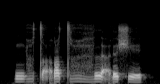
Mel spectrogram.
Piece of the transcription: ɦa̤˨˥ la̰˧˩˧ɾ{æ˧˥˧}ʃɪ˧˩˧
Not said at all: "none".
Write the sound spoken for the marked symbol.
ə˧˥˧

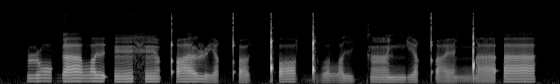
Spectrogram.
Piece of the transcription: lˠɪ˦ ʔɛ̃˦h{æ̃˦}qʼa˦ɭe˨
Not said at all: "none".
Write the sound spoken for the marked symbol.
ɛ̃˦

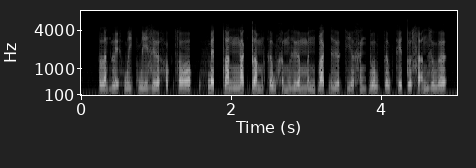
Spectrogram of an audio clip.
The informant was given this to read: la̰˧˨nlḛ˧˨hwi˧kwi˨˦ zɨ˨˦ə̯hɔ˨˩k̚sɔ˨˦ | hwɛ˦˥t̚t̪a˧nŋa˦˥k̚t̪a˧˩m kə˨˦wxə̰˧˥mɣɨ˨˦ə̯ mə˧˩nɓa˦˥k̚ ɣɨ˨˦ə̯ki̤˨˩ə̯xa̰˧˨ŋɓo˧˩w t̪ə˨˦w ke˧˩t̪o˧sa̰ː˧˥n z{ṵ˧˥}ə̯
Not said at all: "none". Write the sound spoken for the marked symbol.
ṵ˧˥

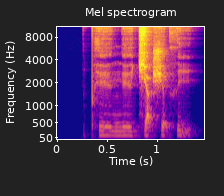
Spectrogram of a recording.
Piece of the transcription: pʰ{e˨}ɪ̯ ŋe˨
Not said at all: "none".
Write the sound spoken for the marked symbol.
e˨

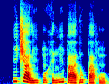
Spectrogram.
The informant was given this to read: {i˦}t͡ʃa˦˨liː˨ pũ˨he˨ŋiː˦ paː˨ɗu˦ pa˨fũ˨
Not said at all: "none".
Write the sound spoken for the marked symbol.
i˦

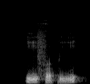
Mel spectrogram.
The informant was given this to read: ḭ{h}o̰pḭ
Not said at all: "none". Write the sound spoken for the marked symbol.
f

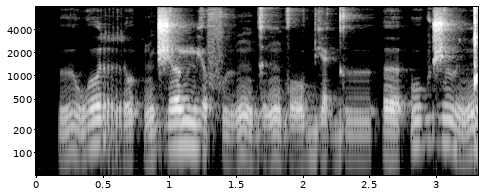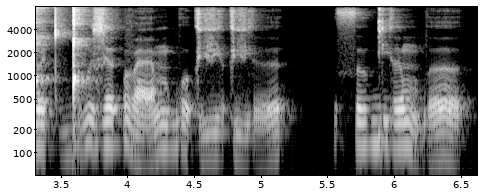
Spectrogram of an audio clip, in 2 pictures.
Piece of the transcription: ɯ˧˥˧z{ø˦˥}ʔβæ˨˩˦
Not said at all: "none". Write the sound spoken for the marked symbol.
ɘ˦˥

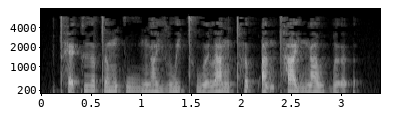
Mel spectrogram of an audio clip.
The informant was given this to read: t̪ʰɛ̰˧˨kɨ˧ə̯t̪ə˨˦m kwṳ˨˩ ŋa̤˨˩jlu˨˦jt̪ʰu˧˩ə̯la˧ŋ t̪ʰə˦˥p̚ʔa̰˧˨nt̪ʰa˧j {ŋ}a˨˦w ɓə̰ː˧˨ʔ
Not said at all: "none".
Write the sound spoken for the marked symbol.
ŋ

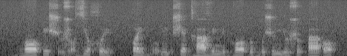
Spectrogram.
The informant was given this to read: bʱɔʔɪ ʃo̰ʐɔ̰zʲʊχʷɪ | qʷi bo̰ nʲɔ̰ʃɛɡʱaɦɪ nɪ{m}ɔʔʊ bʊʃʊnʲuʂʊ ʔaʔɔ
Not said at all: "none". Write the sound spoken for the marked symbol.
bʱ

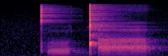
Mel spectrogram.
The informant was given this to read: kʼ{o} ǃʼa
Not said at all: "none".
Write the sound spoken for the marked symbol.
o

